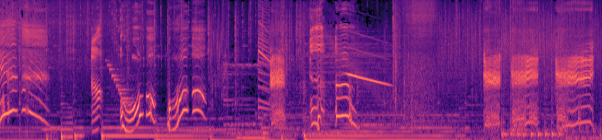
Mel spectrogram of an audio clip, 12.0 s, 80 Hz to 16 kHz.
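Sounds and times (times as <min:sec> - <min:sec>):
squeaky cartoon voice crying out: 0:05.2 - 0:07.8, 0:09.7 - 0:11.9.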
